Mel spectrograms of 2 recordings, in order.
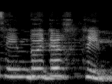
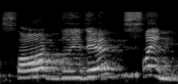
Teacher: সিন দুই সিন একদম normal সিন দুই সিন এটাকে মোটা করে বললে হবে সদ দুই সইন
